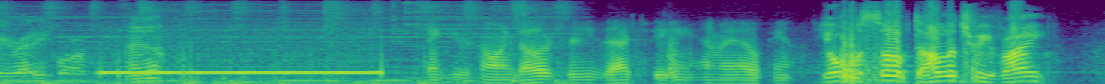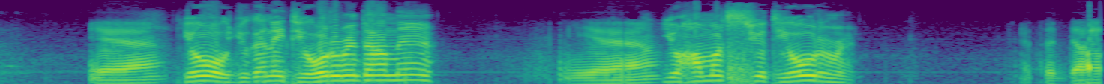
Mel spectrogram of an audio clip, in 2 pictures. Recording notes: Personal Prank Phone Calls Collection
